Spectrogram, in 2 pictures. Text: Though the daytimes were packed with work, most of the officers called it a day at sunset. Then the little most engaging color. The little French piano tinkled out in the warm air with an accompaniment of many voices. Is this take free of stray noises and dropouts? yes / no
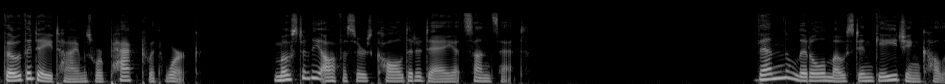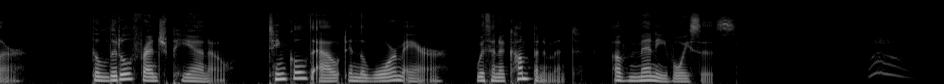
no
